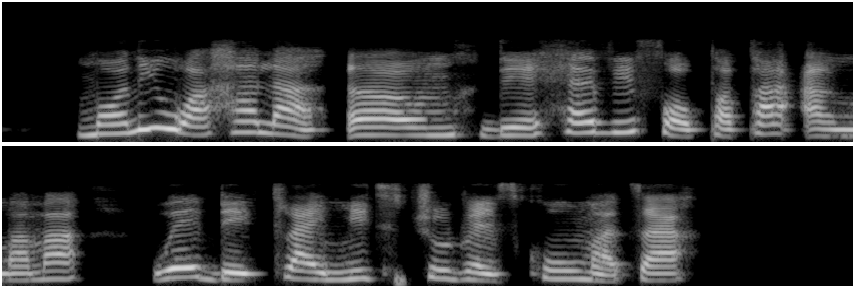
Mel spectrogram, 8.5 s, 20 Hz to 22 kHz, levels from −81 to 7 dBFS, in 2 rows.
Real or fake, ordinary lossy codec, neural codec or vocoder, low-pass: fake; none; autoencoder, 48 kHz, 32 numbers a frame, DAC-VAE, trained on Japanese speech; 7.2 kHz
